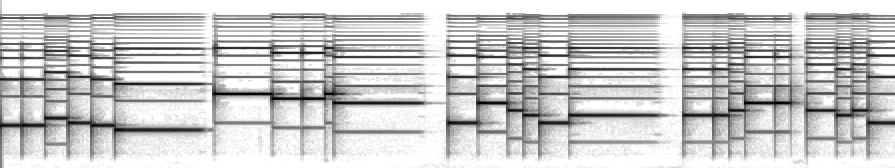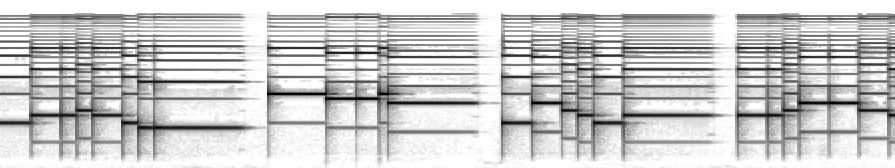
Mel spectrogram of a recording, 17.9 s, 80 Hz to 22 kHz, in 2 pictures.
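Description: Melody chip of a Kenko KK-8139TH voice calculator alarm clock playing its built-in alarm tunes as simple electronic beeping notes, one note at a time, in short phrases with brief breaks between them. Partway through, one tune gives way to another.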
